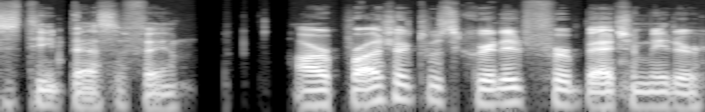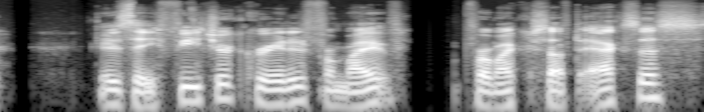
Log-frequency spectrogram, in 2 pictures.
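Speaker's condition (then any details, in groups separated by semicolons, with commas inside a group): No condition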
